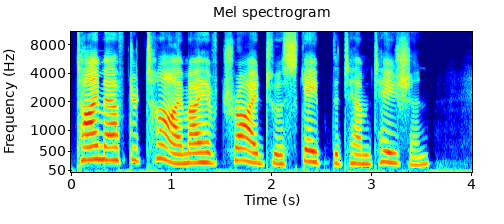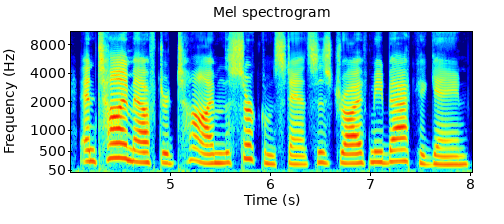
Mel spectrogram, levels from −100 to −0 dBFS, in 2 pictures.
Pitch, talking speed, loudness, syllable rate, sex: 240 Hz, 150 wpm, -19 LUFS, 4.2 syllables/s, female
